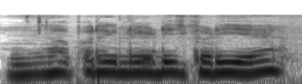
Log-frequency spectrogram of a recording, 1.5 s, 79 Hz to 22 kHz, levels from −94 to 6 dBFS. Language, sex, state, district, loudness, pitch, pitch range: Hindi, male, Uttar Pradesh, Shamli, -11 LUFS, 175 Hz, 170-180 Hz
